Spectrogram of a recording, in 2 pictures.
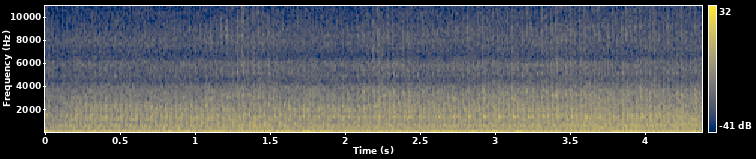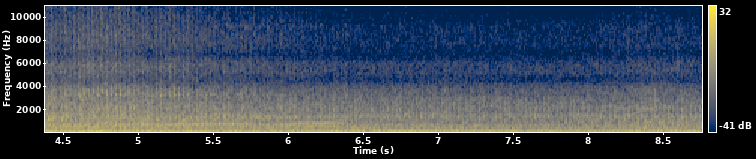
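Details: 1999 New Holland TN65S 4WD diesel tractor, 8-speed hydraulic shuttle, NH 33LA loader, 4,162 hours: steady, even low diesel rumble with smooth regular beat at idle, no knocks or misses; hydraulics strong, engine sounds good — normal diesel idle.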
